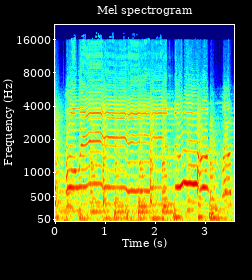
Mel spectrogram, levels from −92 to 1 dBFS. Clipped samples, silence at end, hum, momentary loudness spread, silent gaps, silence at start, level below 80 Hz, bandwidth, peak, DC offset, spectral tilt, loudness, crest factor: under 0.1%; 0 s; none; 4 LU; none; 0 s; -24 dBFS; 18 kHz; -2 dBFS; 0.4%; -4.5 dB/octave; -12 LUFS; 10 dB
